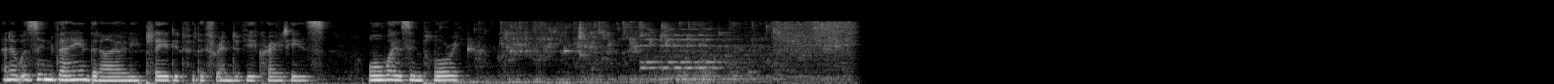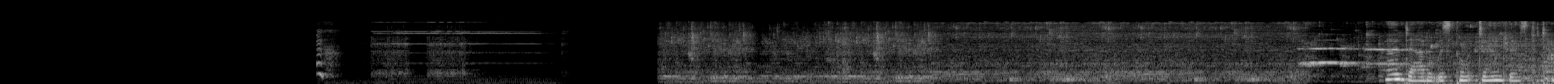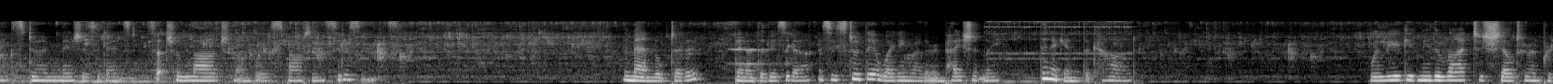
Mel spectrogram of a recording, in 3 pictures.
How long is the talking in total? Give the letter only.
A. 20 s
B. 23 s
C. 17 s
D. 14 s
C.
